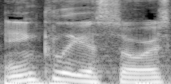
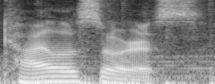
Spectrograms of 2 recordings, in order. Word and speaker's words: Ankylosaurus: my whole life I've been called an ankylosaurus because I thought it's down by your ankles but that's not how you say it it's ankylosaurs and kylo Saurus and kylo Ren oh nice right nice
